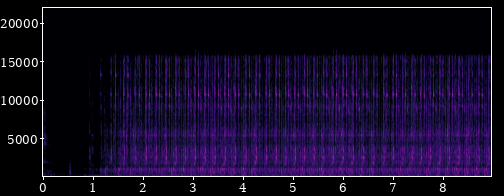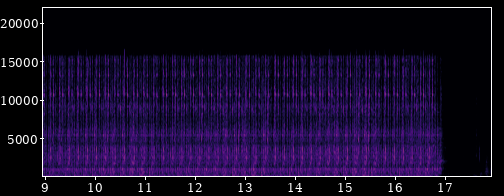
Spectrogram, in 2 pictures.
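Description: A sewing machine runs fast and steady, then stops.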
